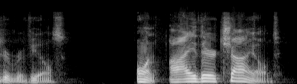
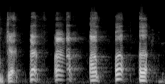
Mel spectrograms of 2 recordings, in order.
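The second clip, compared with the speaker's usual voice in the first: lightly mimicked riding-crop taskmaster, higher-pitched; rapid-fire mock orders, pitched up; mock bossing; 9 semitones higher than usual. Imitates her bossing with riding crop.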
